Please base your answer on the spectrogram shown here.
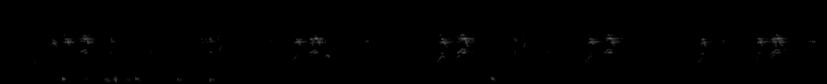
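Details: Eurasian magpie chicks begging in the nest under a nest camera: rough, hoarse chattering bursts repeated in quick irregular succession over a constant low hum.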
